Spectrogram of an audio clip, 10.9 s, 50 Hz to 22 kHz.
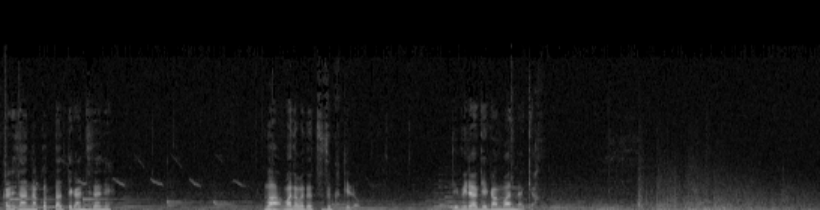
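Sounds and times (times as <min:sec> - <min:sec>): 
speech: 0:00.0 - 0:01.6, 0:03.5 - 0:04.9, 0:06.0 - 0:07.3
steady video game music: 0:00.0 - 0:10.9
video game dense rolling thunder rumble: 0:08.4 - 0:10.9
video game lightning strike crack: 0:08.4 - 0:10.9.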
